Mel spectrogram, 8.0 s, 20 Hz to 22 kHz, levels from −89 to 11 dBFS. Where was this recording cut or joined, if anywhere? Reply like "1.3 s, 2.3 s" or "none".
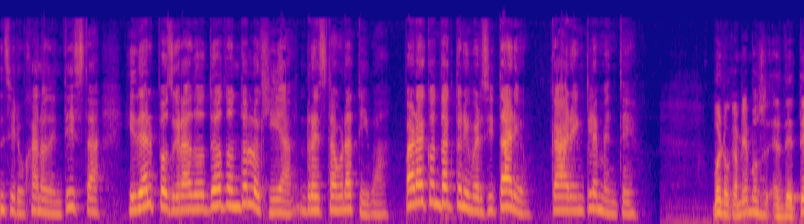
3.9 s, 5.4 s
